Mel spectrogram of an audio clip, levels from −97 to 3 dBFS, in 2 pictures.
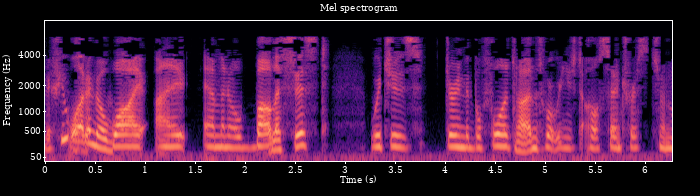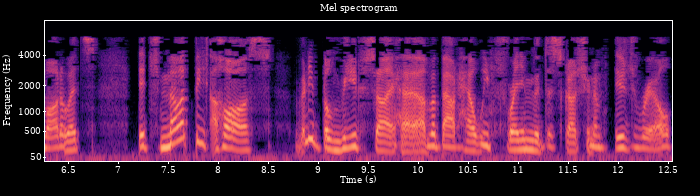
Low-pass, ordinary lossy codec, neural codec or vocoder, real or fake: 7.2 kHz; MP3, 24 kbps; autoencoder, 22.05 kHz, a latent of 192 numbers a frame, VITS, trained on many speakers; fake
